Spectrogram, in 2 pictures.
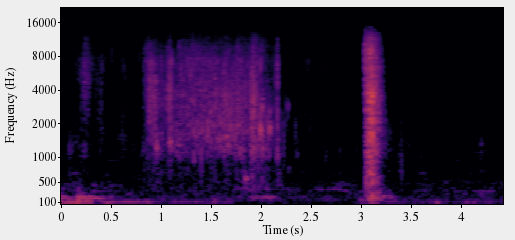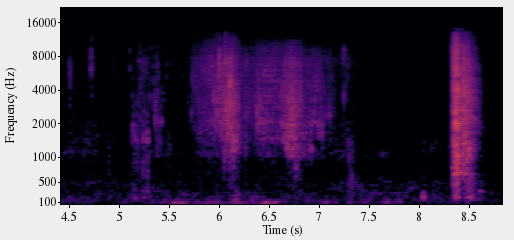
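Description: A long-handled shovel scooping sand from a pile with a gritty scrape, each load followed by a sharp hit as it is tipped into a metal wheelbarrow: two shovelfuls.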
